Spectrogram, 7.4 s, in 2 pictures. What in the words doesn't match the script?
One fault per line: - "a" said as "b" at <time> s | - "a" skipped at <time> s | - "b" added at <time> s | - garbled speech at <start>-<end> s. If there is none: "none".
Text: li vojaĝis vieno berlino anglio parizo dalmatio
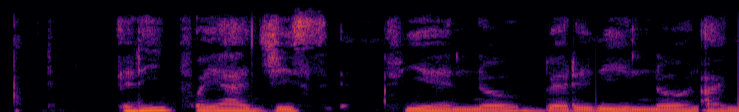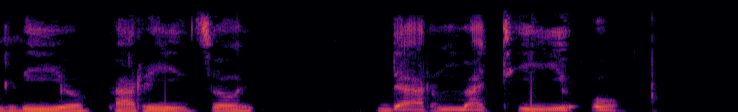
none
